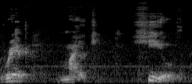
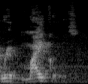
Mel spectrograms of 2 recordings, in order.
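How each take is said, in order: First: The surname sounds like two words, Mike Heels. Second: The surname sounds like the common name Michaels. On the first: The speaker calls it right. "actually Rip Mike Heels" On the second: The speaker calls it wrong. "It's not Rip Michaels"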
